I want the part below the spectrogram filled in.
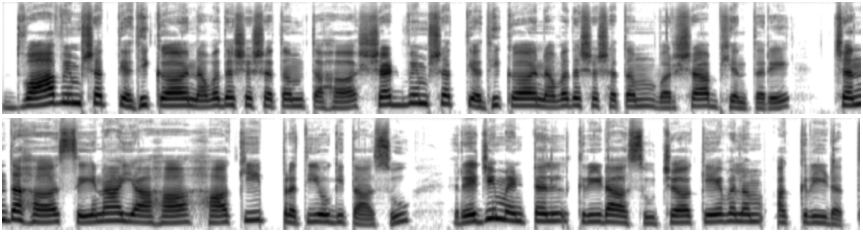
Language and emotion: Sanskrit, neutral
